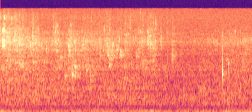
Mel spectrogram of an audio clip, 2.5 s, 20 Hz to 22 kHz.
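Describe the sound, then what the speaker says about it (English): About four cups of water poured into red lentils and brown basmati rice for kitchari, a soft steady trickle with faint drips, quiet and close, with no talk. "then we're going to add some water. This is about 4 cups of water."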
